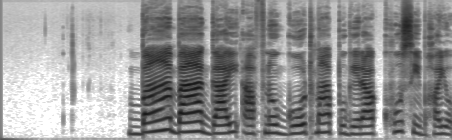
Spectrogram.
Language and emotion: Nepali, neutral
